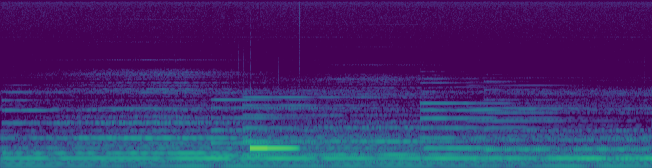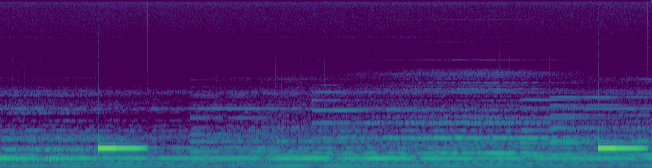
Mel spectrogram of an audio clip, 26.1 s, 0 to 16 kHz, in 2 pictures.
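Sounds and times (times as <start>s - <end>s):
peaceful background piano music: 0.0s - 26.0s.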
